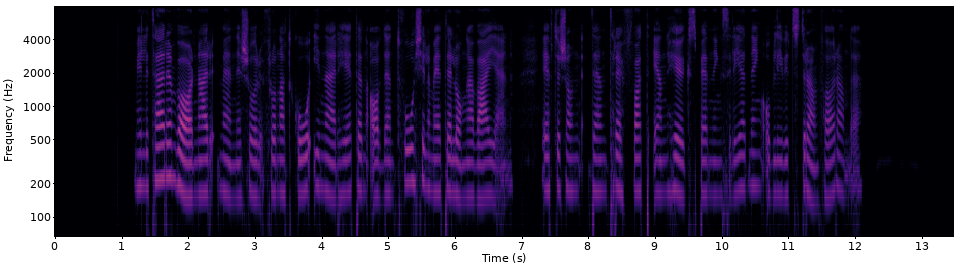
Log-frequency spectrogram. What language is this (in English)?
Swedish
